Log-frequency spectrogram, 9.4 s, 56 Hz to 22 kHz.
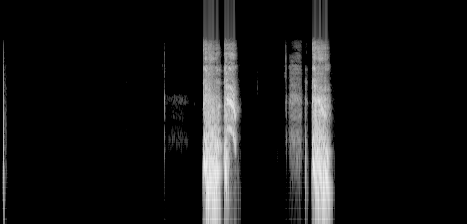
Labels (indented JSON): {
  "expert_labels": [
    {
      "quality": "ok",
      "cough_type": "wet",
      "dyspnea": false,
      "wheezing": false,
      "stridor": false,
      "choking": false,
      "congestion": false,
      "nothing": true,
      "diagnosis": "lower respiratory tract infection",
      "severity": "mild"
    }
  ],
  "age": 26,
  "gender": "male",
  "respiratory_condition": false,
  "fever_muscle_pain": false,
  "status": "COVID-19"
}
